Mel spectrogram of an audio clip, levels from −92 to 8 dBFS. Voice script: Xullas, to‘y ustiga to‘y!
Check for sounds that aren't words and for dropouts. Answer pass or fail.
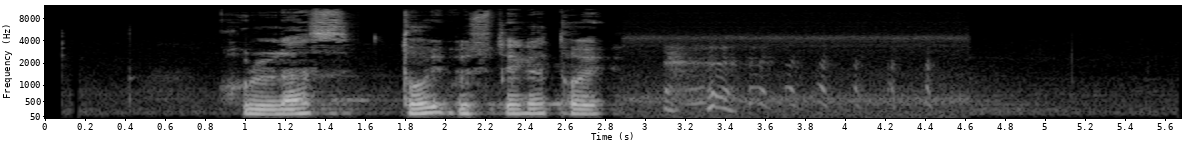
fail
